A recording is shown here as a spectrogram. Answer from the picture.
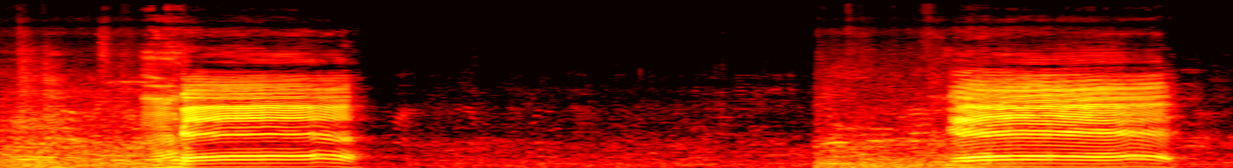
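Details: Cow mooing, two long harmonic-rich moos of about one and a half seconds each, separated by a quiet pause of several seconds, with a brief click-like noise just before the first moo.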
